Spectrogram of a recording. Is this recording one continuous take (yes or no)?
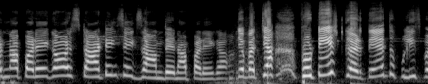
no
